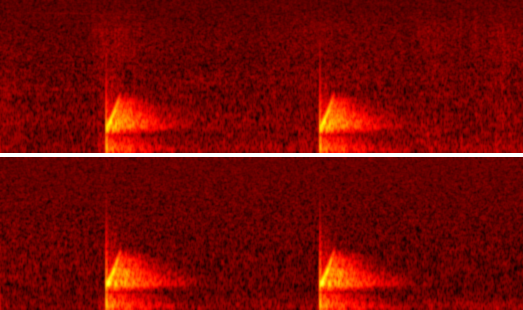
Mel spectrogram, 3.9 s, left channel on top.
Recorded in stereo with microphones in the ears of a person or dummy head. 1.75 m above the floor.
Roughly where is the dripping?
Centre.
